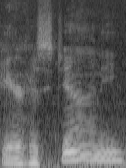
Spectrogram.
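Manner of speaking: rough, creaky character voice. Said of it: "a Jack Nicholson smile like".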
